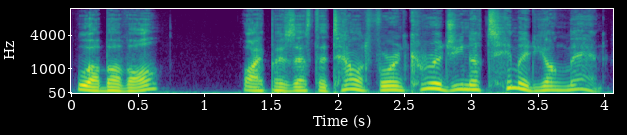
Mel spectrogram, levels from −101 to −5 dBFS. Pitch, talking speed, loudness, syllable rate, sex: 150 Hz, 175 wpm, -18 LUFS, 6.0 syllables/s, male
